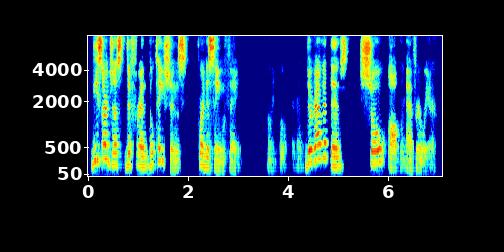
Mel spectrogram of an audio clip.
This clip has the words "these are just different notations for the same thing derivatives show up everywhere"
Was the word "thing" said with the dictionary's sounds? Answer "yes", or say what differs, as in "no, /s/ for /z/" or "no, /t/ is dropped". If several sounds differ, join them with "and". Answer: yes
